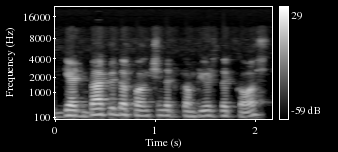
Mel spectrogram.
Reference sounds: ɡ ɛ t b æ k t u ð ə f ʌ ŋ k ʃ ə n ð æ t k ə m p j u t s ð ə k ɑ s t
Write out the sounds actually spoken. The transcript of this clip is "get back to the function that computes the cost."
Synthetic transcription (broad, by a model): ɡ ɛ t b æ k t u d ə f ʌ ŋ k ʃ ə n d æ t k ə m p j u t s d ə k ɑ s t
